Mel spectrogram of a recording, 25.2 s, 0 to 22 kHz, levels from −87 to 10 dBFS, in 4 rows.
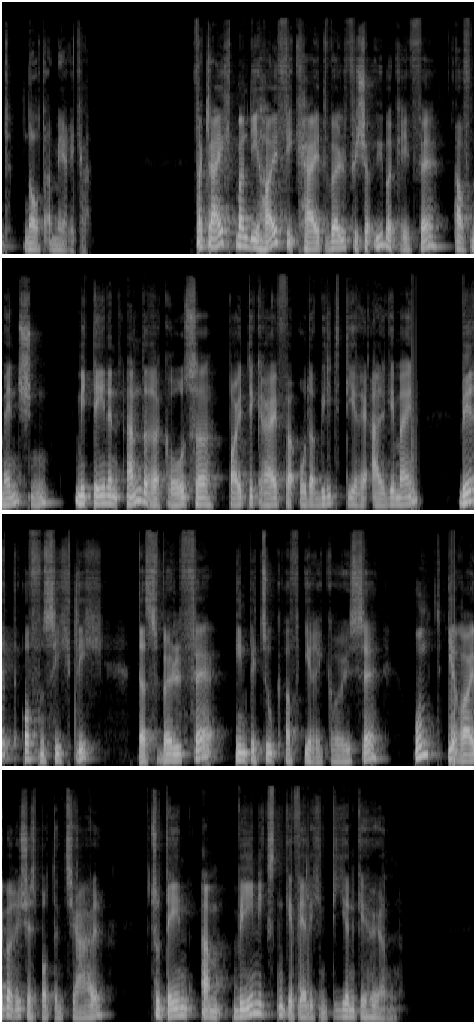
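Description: Processor overload crackle appears four times in this speech: 0.94 to 1.82 s, 11.74 to 12.10 s just before "wird offensichtlich dass", 18.37 to 18.61 s, and 22.72 to 22.93 s right after "zu den am wenigsten". In each burst the processor repeatedly fails to deliver audio buffers on time, and the missed blocks are dropped rather than repeated. The result is a dense run of hard-edged micro-gaps heard as gritty tearing. The spacing of the gaps fits buffers of around 10 ms.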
